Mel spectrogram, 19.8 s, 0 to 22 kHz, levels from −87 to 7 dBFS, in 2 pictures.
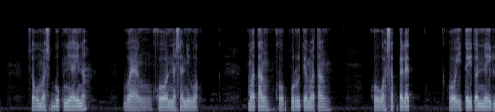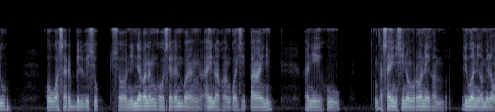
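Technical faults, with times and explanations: Throughout, 4-bit ADPCM compression: each speech sample is coded as a coarse 4-bit step from a predicted value, so a gritty hiss rides on every loud syllable and rises and falls with the level. Consonant onsets smear where the step size lags the attack. The damage is heavy, and the band stops sharply at 7.7 kHz, which fits a low sample rate, with the bitrate at 64 kbps. On a spectrogram this shows as level-tracking broadband noise under a hard ceiling. The waveform lags behind sharp transients.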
